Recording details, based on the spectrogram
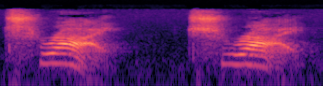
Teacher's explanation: We say try, try. So the TR together make this sound almost like a CHR, almost like ch, but it's a softer one. It's ch, try, try.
